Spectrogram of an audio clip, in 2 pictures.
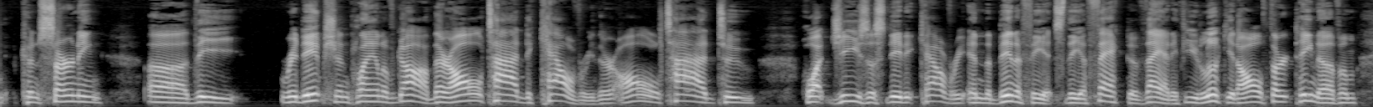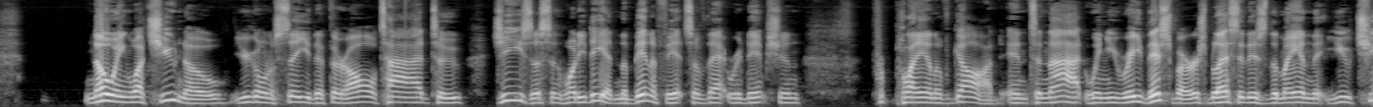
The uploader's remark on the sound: Live Wednesday Evening Service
